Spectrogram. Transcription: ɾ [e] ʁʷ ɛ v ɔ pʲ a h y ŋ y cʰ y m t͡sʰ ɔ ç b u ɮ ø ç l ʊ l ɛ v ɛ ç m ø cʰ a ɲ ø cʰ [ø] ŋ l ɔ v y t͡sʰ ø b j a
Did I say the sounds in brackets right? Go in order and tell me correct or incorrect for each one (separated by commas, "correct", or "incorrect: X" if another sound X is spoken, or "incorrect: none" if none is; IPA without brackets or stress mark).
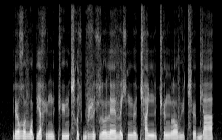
incorrect: ø, correct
